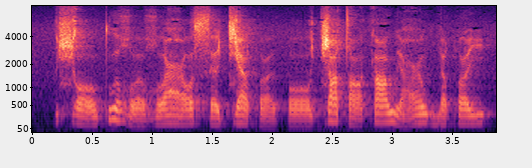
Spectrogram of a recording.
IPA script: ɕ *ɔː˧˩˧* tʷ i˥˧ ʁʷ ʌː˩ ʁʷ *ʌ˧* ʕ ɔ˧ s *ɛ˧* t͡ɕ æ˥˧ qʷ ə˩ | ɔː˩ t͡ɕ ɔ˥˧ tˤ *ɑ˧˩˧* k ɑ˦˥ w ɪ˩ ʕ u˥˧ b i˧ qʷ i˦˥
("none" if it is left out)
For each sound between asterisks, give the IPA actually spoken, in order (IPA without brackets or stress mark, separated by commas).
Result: ɔː˧˩˧, ʌ˧, ɜ˧, ɑ˧˩˧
